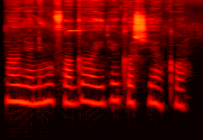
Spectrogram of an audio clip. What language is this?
Kikuyu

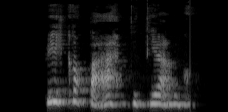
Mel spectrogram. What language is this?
Santiago del Estero Quichua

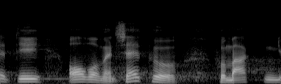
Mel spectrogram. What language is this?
Danish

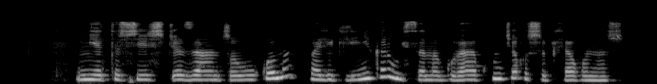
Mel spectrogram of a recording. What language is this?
Kabardian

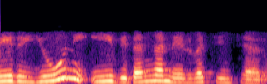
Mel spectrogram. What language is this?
Telugu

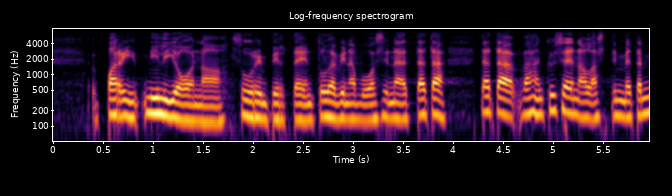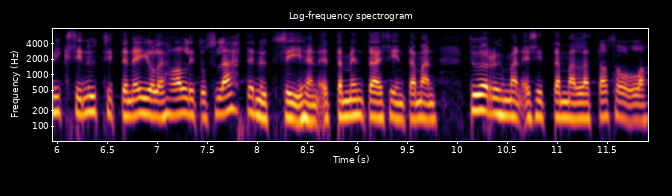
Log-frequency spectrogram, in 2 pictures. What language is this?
Finnish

